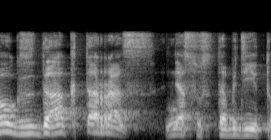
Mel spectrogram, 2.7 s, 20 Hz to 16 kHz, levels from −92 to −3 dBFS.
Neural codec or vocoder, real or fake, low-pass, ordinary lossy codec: none; real; 7.2 kHz; MP3, 96 kbps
